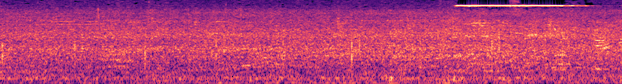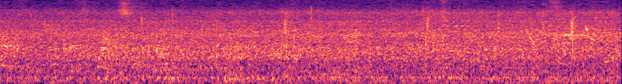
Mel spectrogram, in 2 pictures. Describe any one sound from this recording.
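City traffic rumbles steadily along a street outdoors.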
